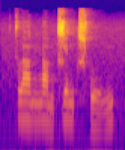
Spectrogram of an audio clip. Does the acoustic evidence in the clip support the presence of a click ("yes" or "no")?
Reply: no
